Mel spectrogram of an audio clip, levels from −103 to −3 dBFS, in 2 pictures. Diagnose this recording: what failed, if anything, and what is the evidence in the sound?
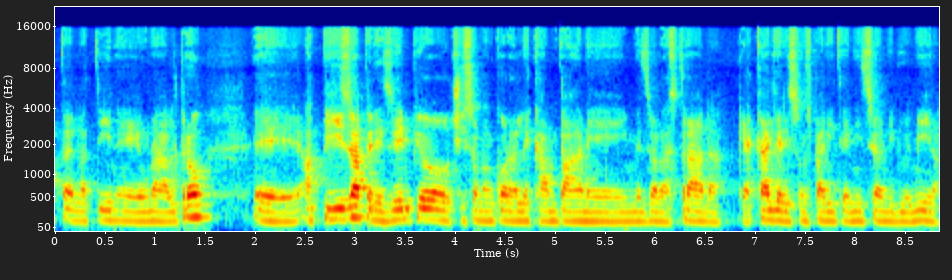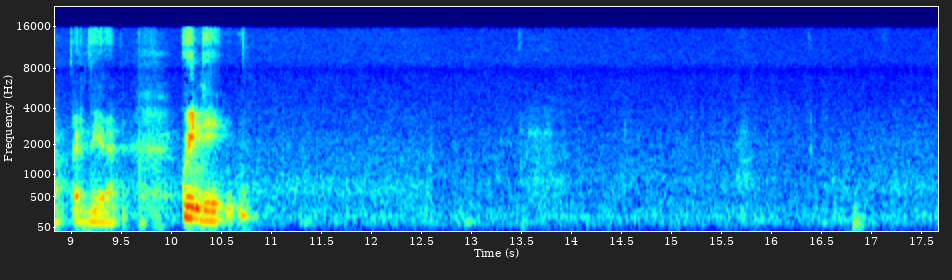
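Nothing in this speech recording points to a failure at any stage of the chain. No stage from capture through to playback leaves an audible mark on the sound.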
